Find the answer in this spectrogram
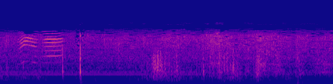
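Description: Skis scraping and hissing over packed snow as a skier pushes off and gathers speed, a rough, crackly noise from about two seconds in, with some wind on the microphone. Before it, a short falling vocal call and a single sharp click about a second in, the loudest sound.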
